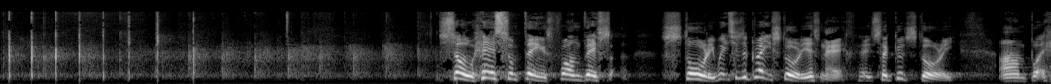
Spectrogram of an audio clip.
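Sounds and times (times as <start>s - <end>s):
small audience clapping: 0.0s - 4.8s
speech: 4.4s - 10.5s.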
